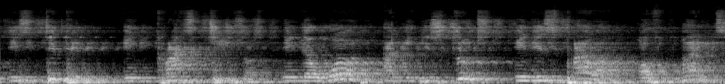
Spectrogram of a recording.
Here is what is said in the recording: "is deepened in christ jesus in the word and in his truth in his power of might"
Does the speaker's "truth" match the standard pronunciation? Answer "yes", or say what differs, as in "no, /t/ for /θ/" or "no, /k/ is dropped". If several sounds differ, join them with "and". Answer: no, /s/ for /θ/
